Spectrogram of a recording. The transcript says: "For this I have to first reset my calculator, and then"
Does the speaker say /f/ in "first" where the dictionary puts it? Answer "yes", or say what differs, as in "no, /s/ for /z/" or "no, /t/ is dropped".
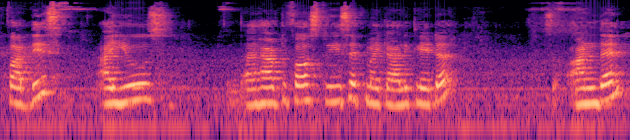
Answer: yes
